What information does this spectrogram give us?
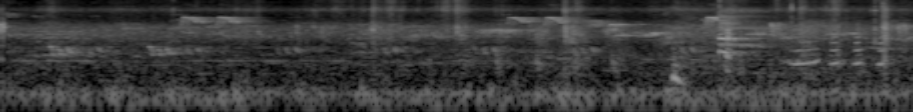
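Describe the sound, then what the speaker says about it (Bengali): A hen settles down to lay eggs in a village coop, giving faint, scattered clucks over a low, steady rural background with a few other birds. "ওইদিকে ডিম পাড়তে বসেছে মুরগি।"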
